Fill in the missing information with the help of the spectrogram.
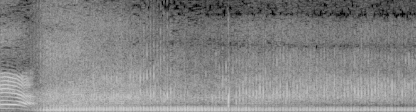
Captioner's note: engine noise; engine roars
